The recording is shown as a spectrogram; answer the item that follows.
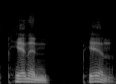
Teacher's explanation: If it's an E followed by a nasal consonant, which means an N or an M, then the pin, pin merger · there's no like decipherable difference between the e and the i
